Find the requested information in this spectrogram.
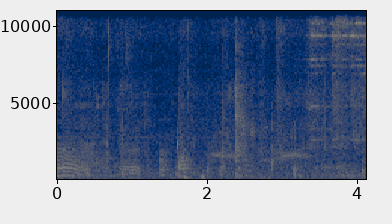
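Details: One-week-old Border Collie puppies from the litter of dam Lynn and sire Kyle, giving faint, thin whimpering squeaks in short tonal bursts, rising and falling, over soft rustling and handling noise indoors.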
